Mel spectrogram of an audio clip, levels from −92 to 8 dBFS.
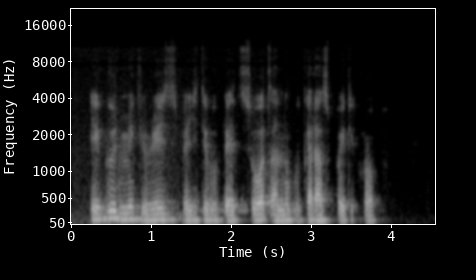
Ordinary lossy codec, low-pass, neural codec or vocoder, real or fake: Opus, 24 kbps; 10.8 kHz; none; real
